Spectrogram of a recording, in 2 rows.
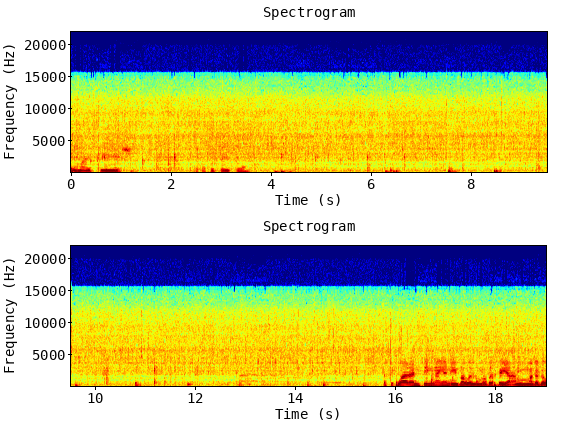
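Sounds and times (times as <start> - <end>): fish sizzling in hot oil: 0.0 - 19.0.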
